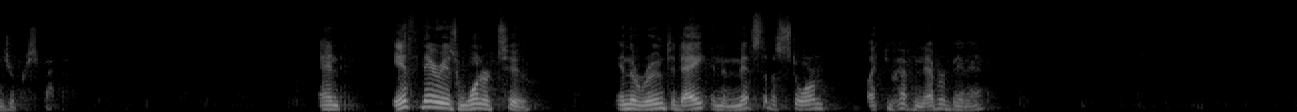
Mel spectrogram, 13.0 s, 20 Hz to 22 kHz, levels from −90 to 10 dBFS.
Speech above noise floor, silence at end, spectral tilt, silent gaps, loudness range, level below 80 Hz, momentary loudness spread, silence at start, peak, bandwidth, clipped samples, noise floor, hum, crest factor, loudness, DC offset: 48 dB; 3.15 s; -6.5 dB/octave; none; 13 LU; -82 dBFS; 19 LU; 0 s; -24 dBFS; 13.5 kHz; under 0.1%; -89 dBFS; none; 22 dB; -41 LUFS; under 0.1%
